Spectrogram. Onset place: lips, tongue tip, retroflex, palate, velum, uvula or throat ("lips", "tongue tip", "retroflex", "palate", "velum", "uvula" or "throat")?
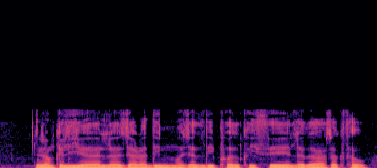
tongue tip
